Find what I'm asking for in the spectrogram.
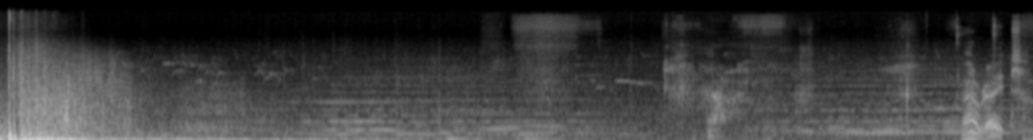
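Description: In the video game Hogwarts Legacy, the Confringo explosive spell goes off with a loud opening blast. Rumbling debris and crackles follow and fade, and scattered game effects sound through the rest of the clip.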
